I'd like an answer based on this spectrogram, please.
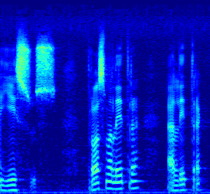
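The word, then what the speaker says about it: Ἰησοῦς: que jesus tá então em grego jesus é esse sus próximo a letra a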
